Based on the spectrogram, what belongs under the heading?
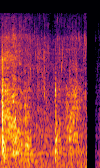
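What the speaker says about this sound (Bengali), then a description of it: "সবগুলোকে মিশিয়ে নিচ্ছি।" Bengali cauliflower and peas curry with ghee being stirred in a hot pan, steady sizzling and frying with scraping stir strokes for nearly two seconds before a brief drop to silence, close and fairly loud.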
